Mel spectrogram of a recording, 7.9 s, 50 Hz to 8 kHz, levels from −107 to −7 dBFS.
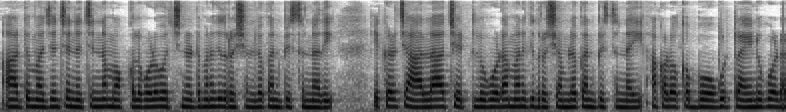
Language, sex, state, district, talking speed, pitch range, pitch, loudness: Telugu, female, Andhra Pradesh, Guntur, 205 wpm, 185-195 Hz, 190 Hz, -13 LUFS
